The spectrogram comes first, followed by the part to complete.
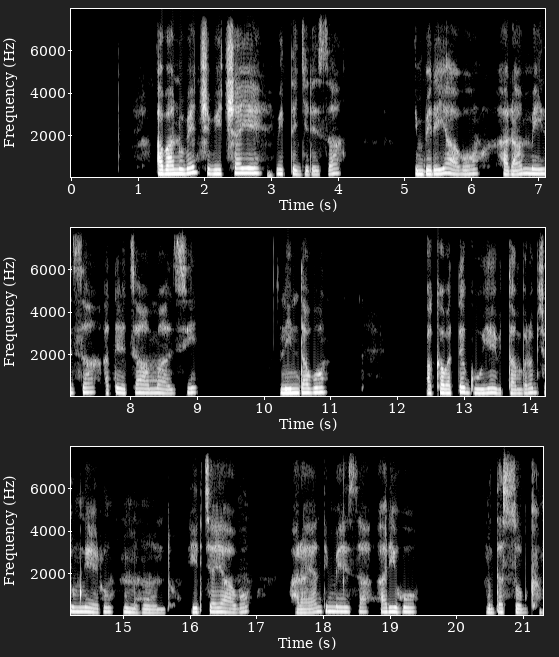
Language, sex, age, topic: Kinyarwanda, female, 25-35, government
